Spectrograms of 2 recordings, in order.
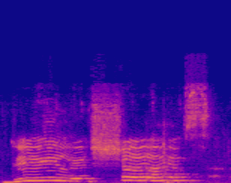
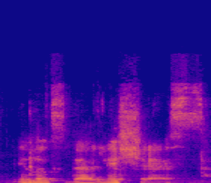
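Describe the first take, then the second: First: High, slow, stretched-out DELICIOUS; drawn-out singsong. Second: Said in the usual way. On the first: Pretend. Repeats the word playfully drawn out.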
